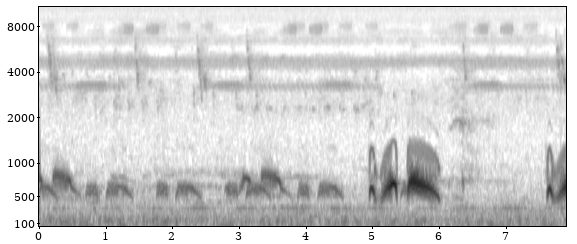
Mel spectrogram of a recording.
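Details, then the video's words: Wild spotted dove calling with an unusual coo: a series of soft, short low coos, then a loud phrase of a rising note and a long descending coo, and another loud start at the end. "BURUNG LIAR SUARA BESAR || MENGUKU NYA ANEH"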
